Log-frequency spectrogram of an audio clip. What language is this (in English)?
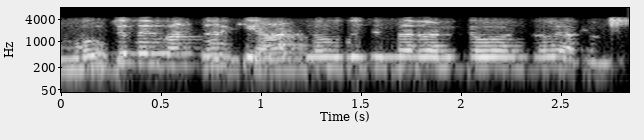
Marathi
